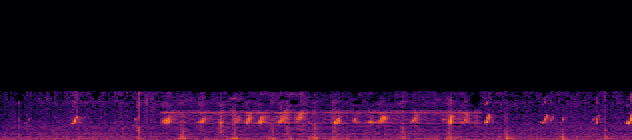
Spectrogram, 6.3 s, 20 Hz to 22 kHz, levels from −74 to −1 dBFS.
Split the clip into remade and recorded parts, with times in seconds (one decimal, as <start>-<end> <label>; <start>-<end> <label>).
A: 0.0-1.6 recorded; 1.6-4.8 remade; 4.8-6.3 recorded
